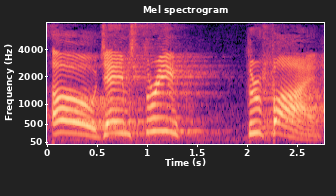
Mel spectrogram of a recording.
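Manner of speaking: high, drawn-out feigned surprise; mock discovery. Preacher pretending to find the perfect verse, mock-surprised. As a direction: draw it out as a pretend lucky find. Pretends to stumble on a fitting book.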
